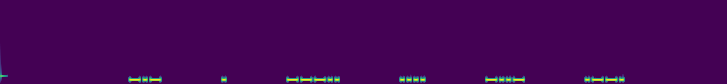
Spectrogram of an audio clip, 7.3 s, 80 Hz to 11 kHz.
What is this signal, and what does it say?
Morse code, heard as a keyed tone, about 36 wpm, spaced as for 12 wpm, 690 Hz. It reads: KE8HXP
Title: USA Call Signs - 6 Characters - 6x Character Spacing - 35wpm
